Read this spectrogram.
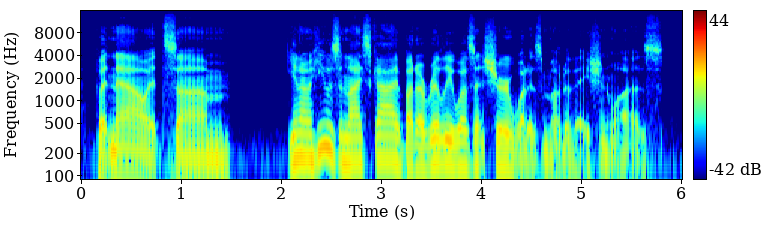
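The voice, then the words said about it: Valley Girl upspeak voice. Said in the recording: “the old Valley Girl thing, which is upspeak ... great impression. That's because it was dead on. ... you had pigtails just now ... you were doing a different voice”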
